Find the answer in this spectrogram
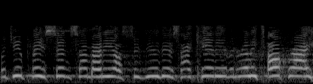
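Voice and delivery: high-pitched cartoon-style voice. Retelling Moses asking God to send someone else: Mickey Mouse voice. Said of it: "He was talk like Mickey Mouse".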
